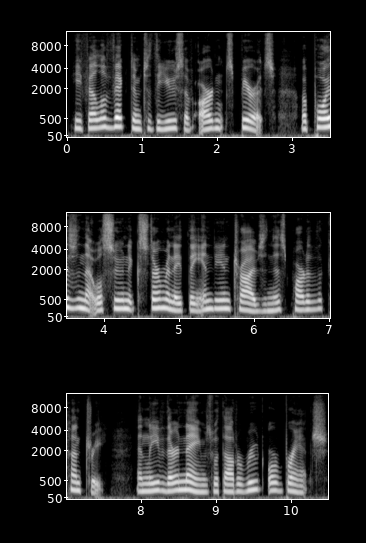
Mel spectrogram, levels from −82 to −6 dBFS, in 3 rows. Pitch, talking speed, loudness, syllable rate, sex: 215 Hz, 190 wpm, -20 LUFS, 5.1 syllables/s, female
